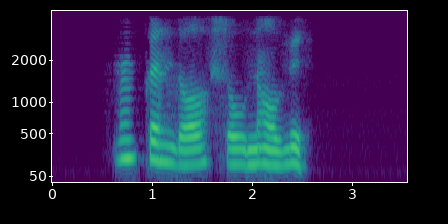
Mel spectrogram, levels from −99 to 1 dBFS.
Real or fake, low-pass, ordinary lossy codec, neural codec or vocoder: fake; 3.6 kHz; AAC, 24 kbps; codec, 16 kHz, 0.8 kbps, ZipCodec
